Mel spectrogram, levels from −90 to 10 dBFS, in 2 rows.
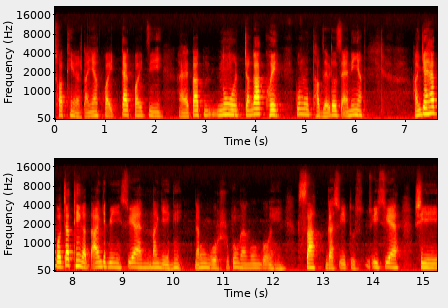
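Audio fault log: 0.51, 2.14, 5.48, 8.62, 10.50 (just after "nanguijni nga"), 13.91, 14.98 s, compressed frames skipped: the speech jumps forward by whole 23.2 ms frames, losing roughly 70 to 150 ms each time. Because adjacent frames overlap, each join is a short smeared blip rather than a hard click, and no silent gap is inserted. That sets it apart from a dropout, which leaves a hole, and from a sample-level splice, which clicks.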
